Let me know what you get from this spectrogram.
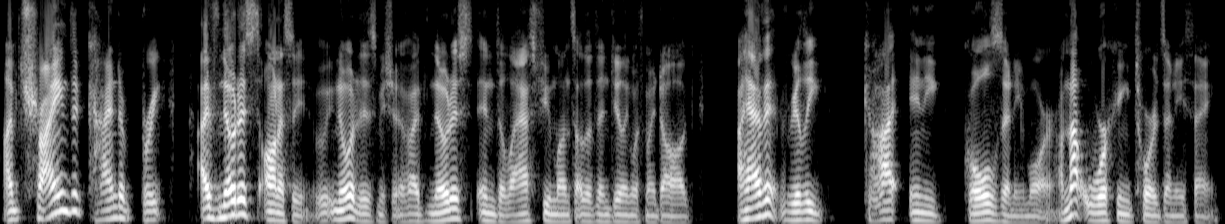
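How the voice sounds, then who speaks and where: Male co-host, 30s, bassy low voice, dry close sound, loose rambling delivery with swearing. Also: lively intonation, normal speed, fairly bright tone, dry recording. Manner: rambling, swears freely, laughs often. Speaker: podcast co-host. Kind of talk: casual chat.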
